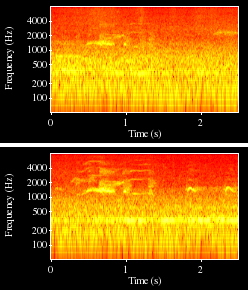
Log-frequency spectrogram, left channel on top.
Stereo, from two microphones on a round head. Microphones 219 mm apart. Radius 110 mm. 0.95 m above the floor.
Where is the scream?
45° right (ahead or behind); by 1.5 s 40° right (ahead or behind).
